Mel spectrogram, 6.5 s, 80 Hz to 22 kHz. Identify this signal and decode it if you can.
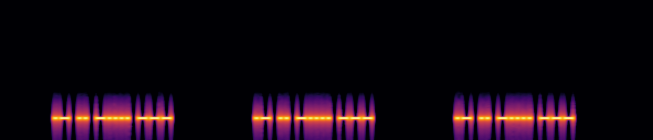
Morse code, heard as a keyed tone, about 40 wpm, 700 Hz. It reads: AI6O AI6O AI6O
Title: Call Signs Repeated 2x - 40wpm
